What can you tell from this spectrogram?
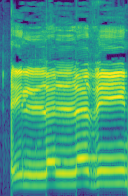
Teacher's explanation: إلا الذين، یا مدہ وہ یا جو ساکن ہو اور اس سے پہلے زیر ہو، یا مدہ کو 1 الف کے برابر کھینچ کر پڑھیں گے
